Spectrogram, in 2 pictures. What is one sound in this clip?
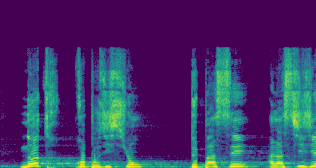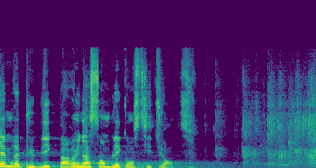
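A young woman speaks with animation into a microphone over loudspeakers in a large hall.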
